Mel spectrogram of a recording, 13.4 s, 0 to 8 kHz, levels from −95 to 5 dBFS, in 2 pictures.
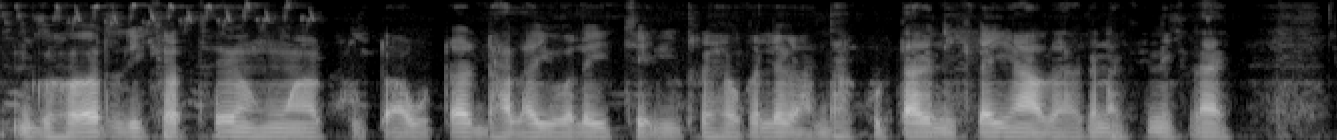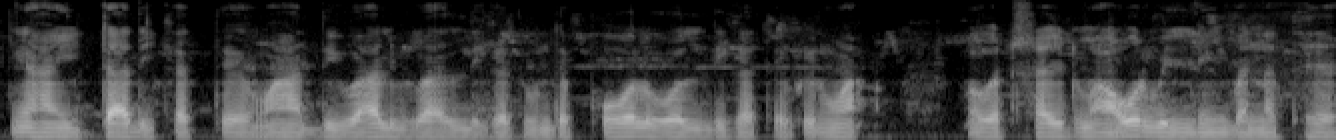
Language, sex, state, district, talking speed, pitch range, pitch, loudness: Hindi, male, Chhattisgarh, Jashpur, 110 wpm, 90-95 Hz, 90 Hz, -32 LUFS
